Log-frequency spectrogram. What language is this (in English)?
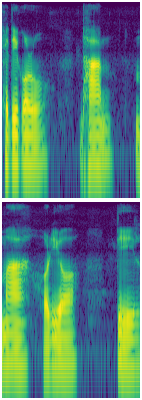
Assamese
